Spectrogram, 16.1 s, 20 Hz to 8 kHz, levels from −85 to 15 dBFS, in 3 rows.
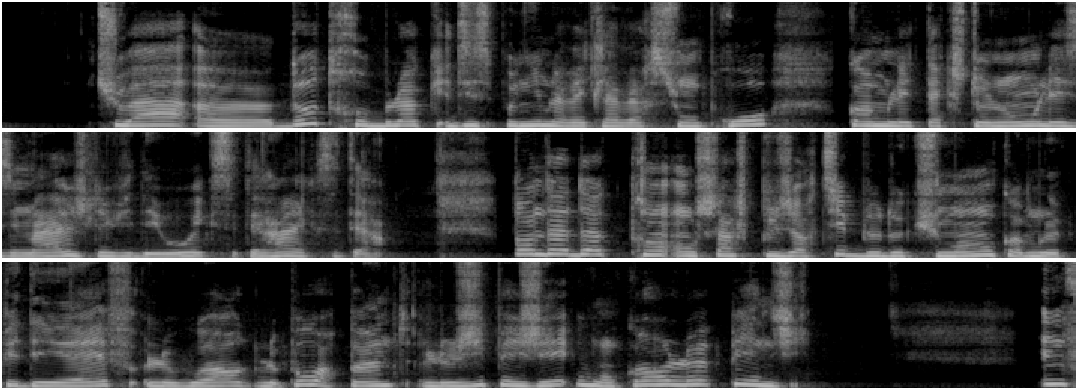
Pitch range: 195-245 Hz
